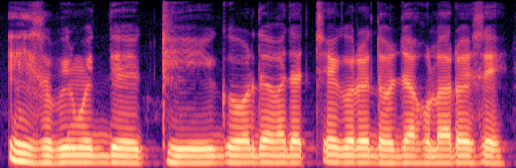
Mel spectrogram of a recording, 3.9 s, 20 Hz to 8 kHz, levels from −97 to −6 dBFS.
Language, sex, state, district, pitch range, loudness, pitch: Bengali, male, Assam, Hailakandi, 120-130 Hz, -13 LUFS, 125 Hz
